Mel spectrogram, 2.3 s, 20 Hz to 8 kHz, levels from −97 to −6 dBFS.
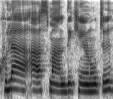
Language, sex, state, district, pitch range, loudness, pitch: Garhwali, female, Uttarakhand, Tehri Garhwal, 180-210 Hz, -18 LUFS, 195 Hz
